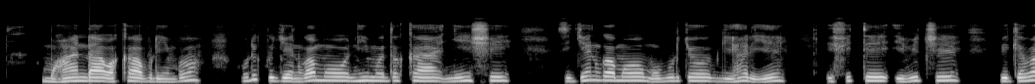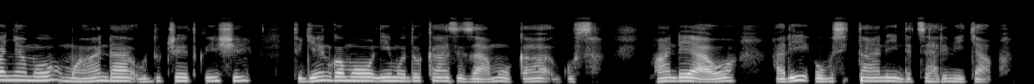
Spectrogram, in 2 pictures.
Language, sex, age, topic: Kinyarwanda, female, 36-49, finance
